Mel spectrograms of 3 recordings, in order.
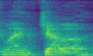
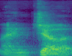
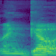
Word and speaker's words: Langella: as um chip hazard frank langella and that's how you pronounce it angela not langella and his thoughts of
